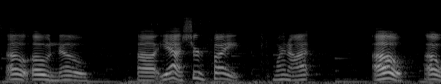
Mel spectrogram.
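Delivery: usual speaking voice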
